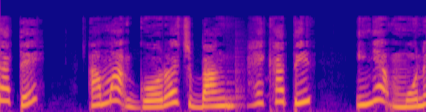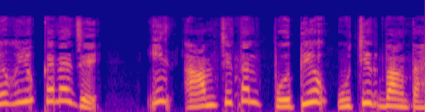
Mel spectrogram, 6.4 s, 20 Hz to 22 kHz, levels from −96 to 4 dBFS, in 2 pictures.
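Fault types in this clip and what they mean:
Low-delay AAC compression: likely a short-frame AAC-ELD codec at a low bitrate near 32 kbps, leaving the speech plainly rough and grainy throughout.
AAC frame loss with concealment: the decoder lost frames and patched them from earlier spectrum, smearing the sound noisily between 1.69 and 1.93 s and briefly at 6.0 s.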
